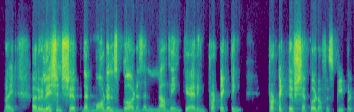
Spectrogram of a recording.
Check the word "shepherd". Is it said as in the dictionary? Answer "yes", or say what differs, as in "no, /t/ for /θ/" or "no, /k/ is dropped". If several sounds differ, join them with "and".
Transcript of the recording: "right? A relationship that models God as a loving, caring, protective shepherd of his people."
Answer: yes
